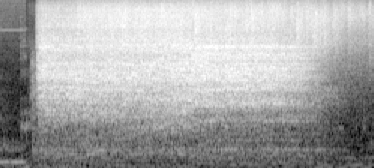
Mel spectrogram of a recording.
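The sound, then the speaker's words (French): A shower after a training session bursts on after a brief quiet moment, its steady, dense hiss of spraying water holding for several seconds before slowly tapering off. No voices are heard. “Entraînement terminé, à la douche.”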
